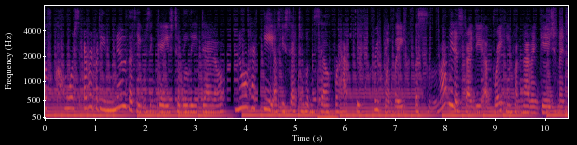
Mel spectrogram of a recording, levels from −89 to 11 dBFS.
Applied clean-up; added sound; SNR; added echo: none; Keyboard (musical); 0 dB; none.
